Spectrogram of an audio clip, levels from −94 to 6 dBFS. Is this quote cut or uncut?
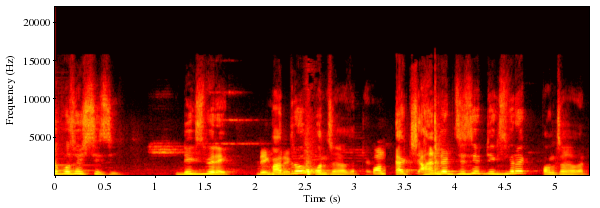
cut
